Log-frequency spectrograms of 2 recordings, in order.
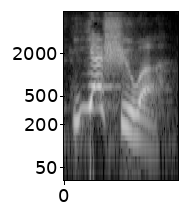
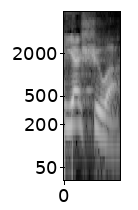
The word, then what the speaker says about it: Yeshua: The Hebrew pronunciation of Joshua is Yeshua. They didn't have the letter J in the Hebrew alphabet, so they had soft vowel sounds. Yeshua. Say Yeshua. Yeshua. Perfect.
